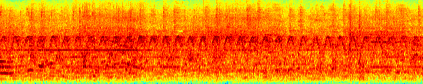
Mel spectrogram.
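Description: A rapid, repeating electronic warble, about five chirps a second, over the murmur of a crowd of shoppers. The warble stops near the end.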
